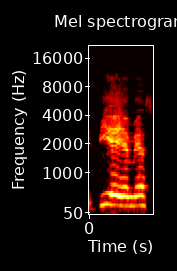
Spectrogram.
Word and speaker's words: BAMS: डब्लुएचओ पनि भनिन्छ होइन त्यस्तै बिएएमएस ब्याम्स पनि भनिन्छ बिएएमएस बिएएमएस पनि भनिन्छ सो बिएएमएसलाई ब्याम्स भन्नुभन्दा पनि बिएएमएसलाई बिएएमएस नै भन्दा बेटर सुनिने राम्रो रिजल्ट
